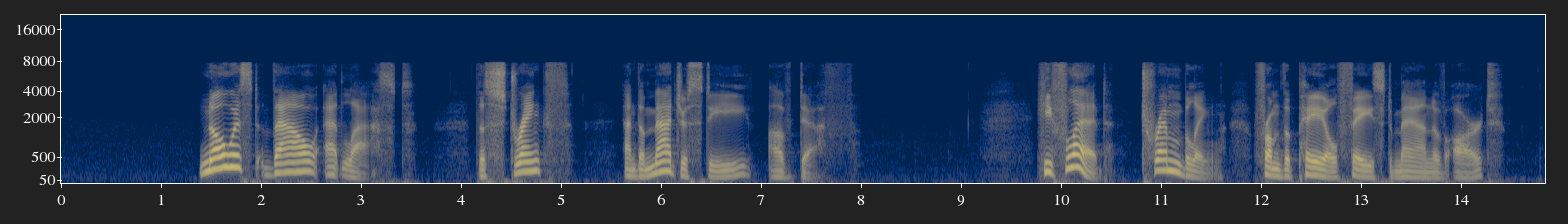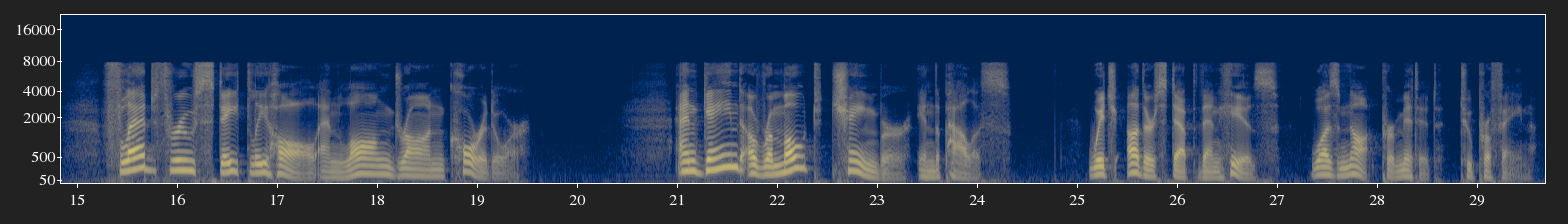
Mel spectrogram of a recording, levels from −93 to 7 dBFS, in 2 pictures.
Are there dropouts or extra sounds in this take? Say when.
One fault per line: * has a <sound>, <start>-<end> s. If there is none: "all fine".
all fine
